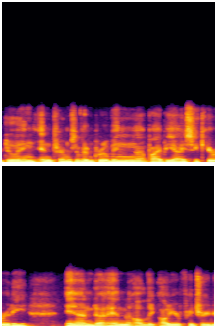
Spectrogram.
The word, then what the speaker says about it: PyPI: That was William Woodruff and Nicole Harris talking to us about PyPI security.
